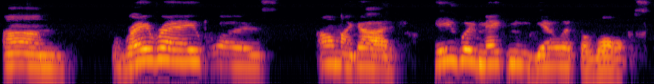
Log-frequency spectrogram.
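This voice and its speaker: A woman speaking as an interview guest, recalling personal matters in a halting, heartfelt, casual way. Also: medium pitch, poor audio. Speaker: interview guest, victim's relative.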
